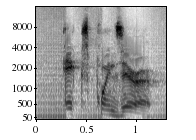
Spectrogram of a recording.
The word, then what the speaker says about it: X.0: So the title of the presentation is Industry X.0, pronounced X.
